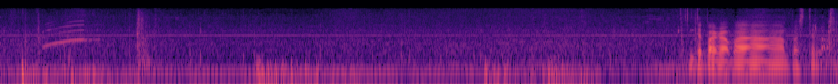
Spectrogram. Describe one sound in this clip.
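A car door opens and slams shut.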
